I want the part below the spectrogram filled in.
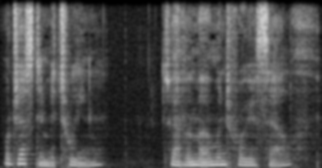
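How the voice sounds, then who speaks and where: A woman guides a sleep meditation in a very mellow, breathy voice set slightly low. She speaks slowly and soothingly and sometimes drops to a hushed whisper. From Netherlands. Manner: slow and soothing, dropping to soft whispers.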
